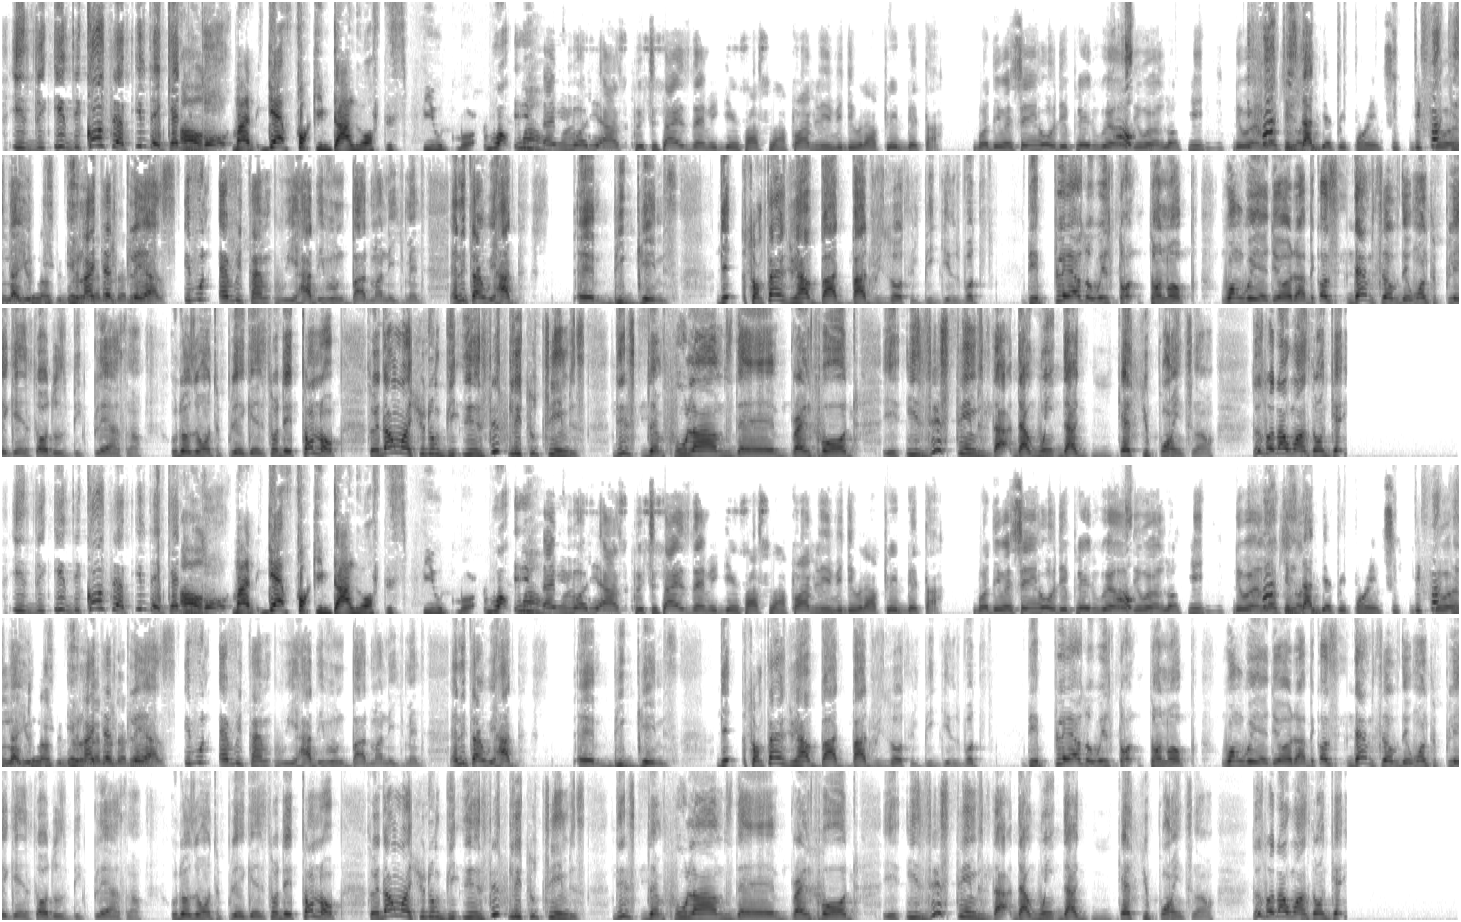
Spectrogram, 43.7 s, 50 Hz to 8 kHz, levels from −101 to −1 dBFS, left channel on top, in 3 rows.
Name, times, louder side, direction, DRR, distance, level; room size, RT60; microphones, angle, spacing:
voice 1, 0.1-2.2 11.1-11.3 12.5-13.2 14.1-19.8 20.3-21.3 21.7-24.3 24.8-26.4 26.8-30.5 30.8-35.0 35.3-41.3 41.7-42.6, left 3 dB, 70° left, 5.1 m, -32 dB
voice 2, 2.3-5.7, equal, ahead, 2.9 m, -27 dB
voice 3, 5.1-9.4 9.7-12.0 12.3-13.9 14.3-16.1, right 2 dB, 30° right, 2.2 m, -36 dB
head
